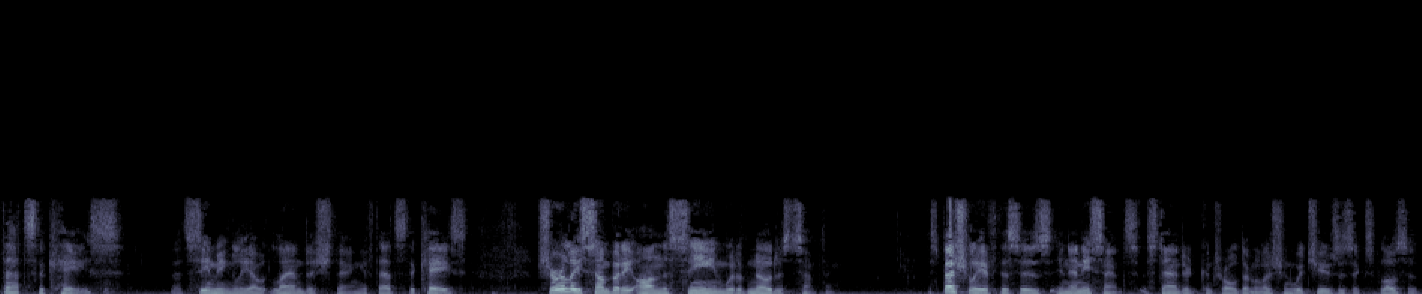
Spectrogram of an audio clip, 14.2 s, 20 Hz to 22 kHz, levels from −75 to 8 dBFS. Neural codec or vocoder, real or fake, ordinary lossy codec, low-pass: none; real; MP3, 32 kbps; 7.2 kHz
